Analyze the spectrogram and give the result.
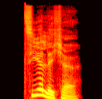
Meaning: inflection of zierlich: 1. strong/mixed nominative/accusative feminine singular 2. strong nominative/accusative plural 3. weak nominative all-gender singular
- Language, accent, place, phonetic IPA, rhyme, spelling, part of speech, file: German, Germany, Berlin, [ˈt͡siːɐ̯lɪçə], -iːɐ̯lɪçə, zierliche, adjective, De-zierliche.ogg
